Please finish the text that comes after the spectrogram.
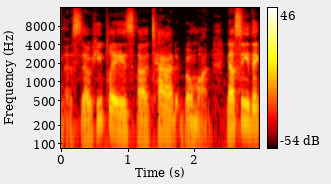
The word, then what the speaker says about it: Thad: Thad do pronounce it Thad but I was just like I've never met anybody like that it's like most of the time you just pronounce it Tad so that's what I'm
